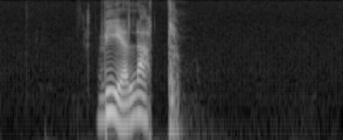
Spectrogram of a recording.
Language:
Swedish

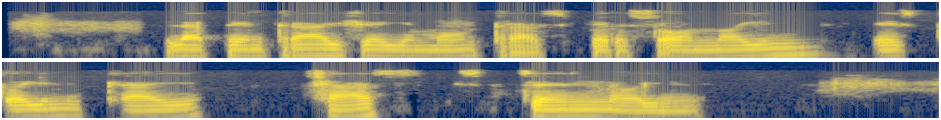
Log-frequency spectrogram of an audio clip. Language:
Esperanto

